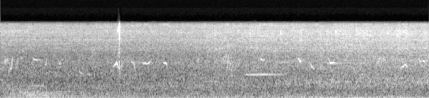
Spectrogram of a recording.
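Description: Small birds chirping in short, scattered calls over a steady outdoor hiss and a low rumble.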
